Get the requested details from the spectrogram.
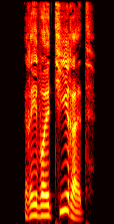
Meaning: second-person plural subjunctive I of revoltieren
- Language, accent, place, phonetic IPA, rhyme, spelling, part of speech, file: German, Germany, Berlin, [ʁəvɔlˈtiːʁət], -iːʁət, revoltieret, verb, De-revoltieret.ogg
